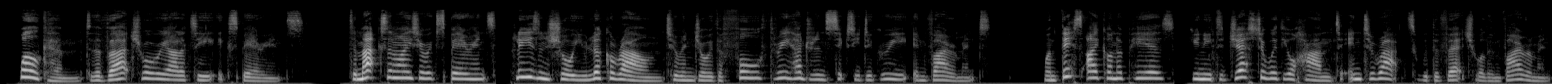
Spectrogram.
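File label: Welsh English, female, voice over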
